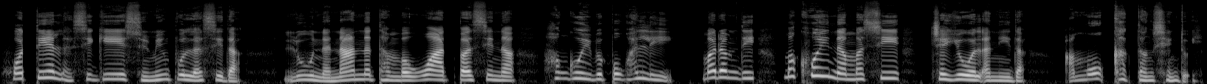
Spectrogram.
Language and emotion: Manipuri, disgusted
